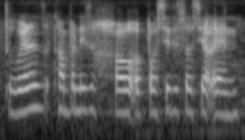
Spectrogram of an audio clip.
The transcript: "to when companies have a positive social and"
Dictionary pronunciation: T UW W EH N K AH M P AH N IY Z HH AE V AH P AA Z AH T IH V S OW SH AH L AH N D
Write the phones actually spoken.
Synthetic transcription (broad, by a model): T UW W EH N K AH M P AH N IY S HH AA W AH P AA S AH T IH F S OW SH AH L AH N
